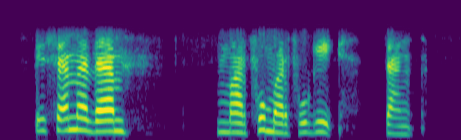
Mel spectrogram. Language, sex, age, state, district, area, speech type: Manipuri, female, 60+, Manipur, Churachandpur, urban, conversation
